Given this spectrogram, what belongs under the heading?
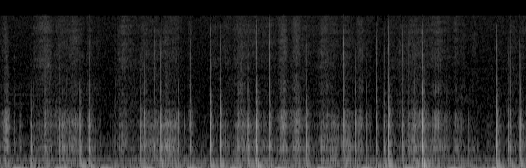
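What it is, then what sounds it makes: Paper book page edges. Long nails scratch and tap along the paper page edges of a closed blue book, a solid stack of paper. Quick, irregular dry taps with dull low thumps sit over a continuous scratchy rasp, each tap dying away almost instantly.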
